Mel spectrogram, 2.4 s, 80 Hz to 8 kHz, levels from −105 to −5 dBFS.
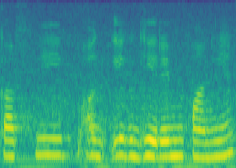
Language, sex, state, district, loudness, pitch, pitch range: Hindi, female, Punjab, Kapurthala, -16 LUFS, 235 Hz, 230-250 Hz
